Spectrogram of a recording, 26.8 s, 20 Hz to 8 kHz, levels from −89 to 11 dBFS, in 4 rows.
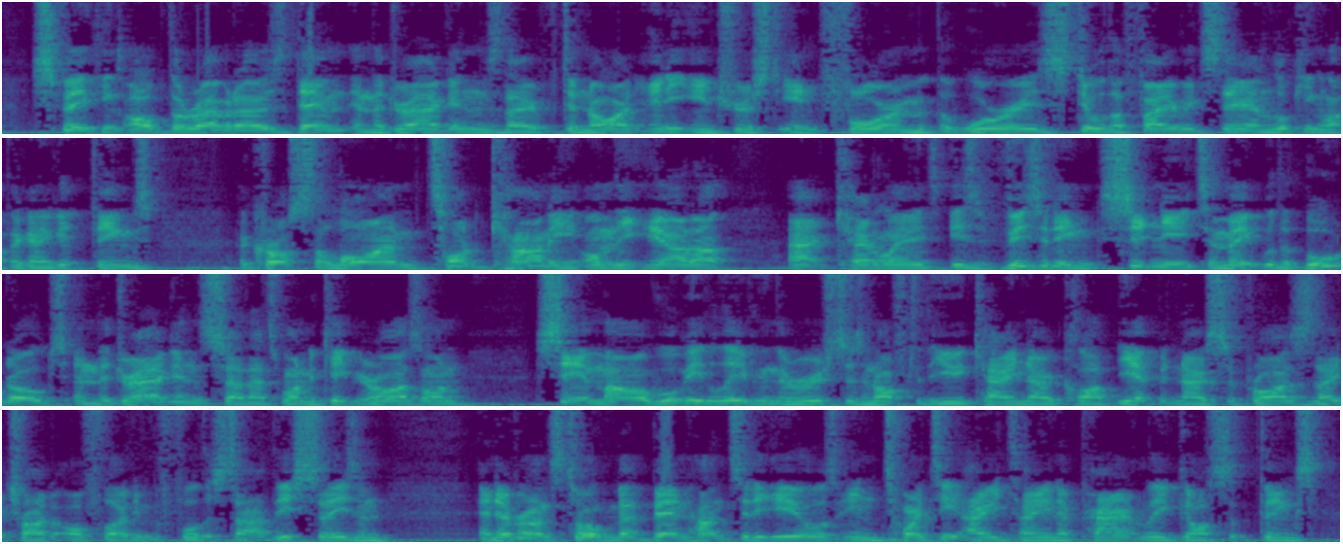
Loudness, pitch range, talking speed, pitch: -25 LUFS, 115-135 Hz, 225 wpm, 125 Hz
